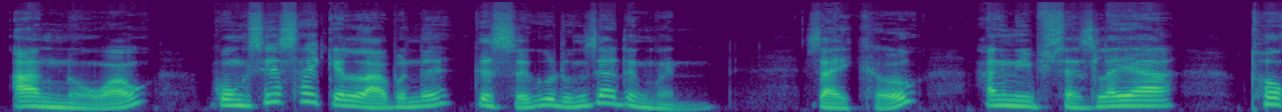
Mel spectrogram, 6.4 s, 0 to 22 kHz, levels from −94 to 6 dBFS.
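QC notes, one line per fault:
No faults found.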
